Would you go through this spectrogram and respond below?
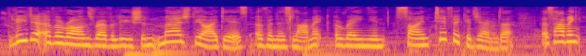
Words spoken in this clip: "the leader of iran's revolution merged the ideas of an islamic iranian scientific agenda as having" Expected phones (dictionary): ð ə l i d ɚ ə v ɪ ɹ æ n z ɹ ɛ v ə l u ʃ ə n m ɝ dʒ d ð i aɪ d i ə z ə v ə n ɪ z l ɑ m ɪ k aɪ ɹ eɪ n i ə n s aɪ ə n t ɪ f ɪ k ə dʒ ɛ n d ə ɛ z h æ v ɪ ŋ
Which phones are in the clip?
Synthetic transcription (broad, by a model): ð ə l i d ɚ ə v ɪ ɹ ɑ n z ɹ ɛ v ə l u ʃ ə n m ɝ dʒ ð i aɪ d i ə z ə v ə n ɪ z l ɑ m ɪ k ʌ ɹ eɪ n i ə n s aɪ ə n t ɪ f ɪ k ə dʒ ɛ n d ə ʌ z h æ v ɪ ŋ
